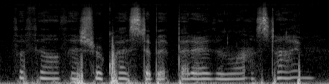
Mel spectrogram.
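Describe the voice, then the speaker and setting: Noticeable background noise lies under speech delivered fairly slowly. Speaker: ASMR video creator. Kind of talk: ASMR talk to camera. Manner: casual, soft-spoken.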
